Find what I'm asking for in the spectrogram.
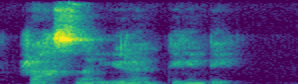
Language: Kazakh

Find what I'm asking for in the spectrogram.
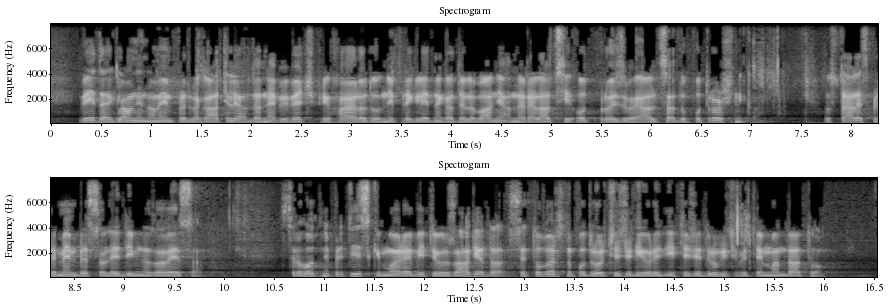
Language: Slovenian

